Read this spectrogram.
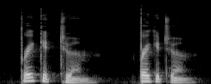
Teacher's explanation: not stressed words in a sentence so the H is usually silent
